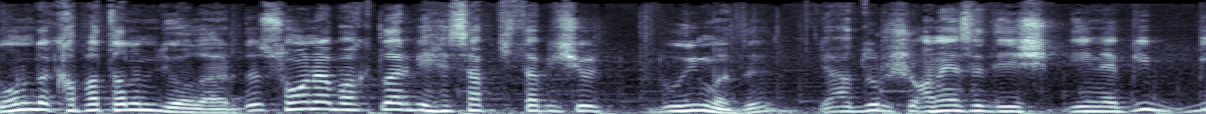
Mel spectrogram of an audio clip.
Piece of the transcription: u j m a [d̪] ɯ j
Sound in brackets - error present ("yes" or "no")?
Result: no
